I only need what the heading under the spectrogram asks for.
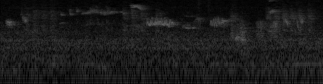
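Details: A calandra lark gives short singing phrases of clear whistled notes and buzzy chirps, some rising and falling, with a louder whistled passage in the middle.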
